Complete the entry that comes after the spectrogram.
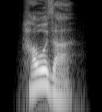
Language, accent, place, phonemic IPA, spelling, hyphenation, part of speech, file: German, Germany, Berlin, /ˈhaʊ̯zɐ/, Hauser, Hau‧ser, noun / proper noun, De-Hauser.ogg
- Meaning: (noun) housekeeper; business leader; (proper noun) a surname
